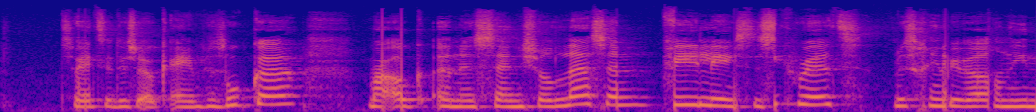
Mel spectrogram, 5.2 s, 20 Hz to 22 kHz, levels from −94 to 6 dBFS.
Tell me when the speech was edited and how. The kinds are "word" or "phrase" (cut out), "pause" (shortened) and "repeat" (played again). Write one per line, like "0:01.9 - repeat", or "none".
0:01.1 - word

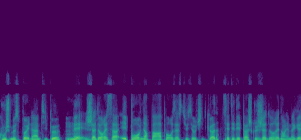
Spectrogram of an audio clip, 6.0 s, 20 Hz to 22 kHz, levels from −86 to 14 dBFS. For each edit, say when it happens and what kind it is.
0:01.3 - pause
0:02.5 - word
0:04.4 - pause

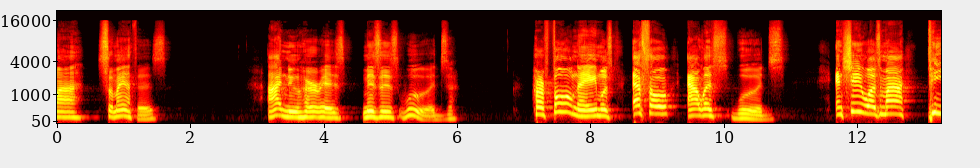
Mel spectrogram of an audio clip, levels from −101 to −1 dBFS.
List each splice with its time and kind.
none

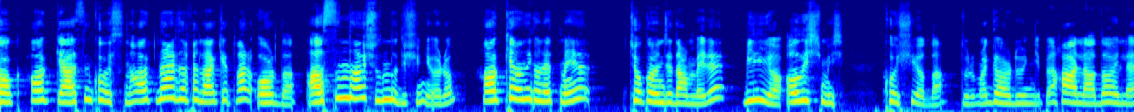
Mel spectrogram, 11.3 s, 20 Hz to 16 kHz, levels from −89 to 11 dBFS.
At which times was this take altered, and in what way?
0:03.0 - pause
0:04.6 - pause
0:05.3 - word
0:08.8 - phrase

